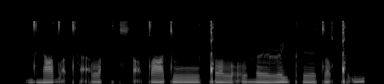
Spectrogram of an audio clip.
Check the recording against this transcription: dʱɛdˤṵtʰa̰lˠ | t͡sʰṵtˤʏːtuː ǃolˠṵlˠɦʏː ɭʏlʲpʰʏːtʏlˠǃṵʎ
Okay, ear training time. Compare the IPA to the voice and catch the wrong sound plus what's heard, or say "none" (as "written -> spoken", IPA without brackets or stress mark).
none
